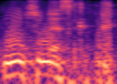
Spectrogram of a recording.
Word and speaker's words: Mulțumesc: Mulțumesc. Mulțumesc.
